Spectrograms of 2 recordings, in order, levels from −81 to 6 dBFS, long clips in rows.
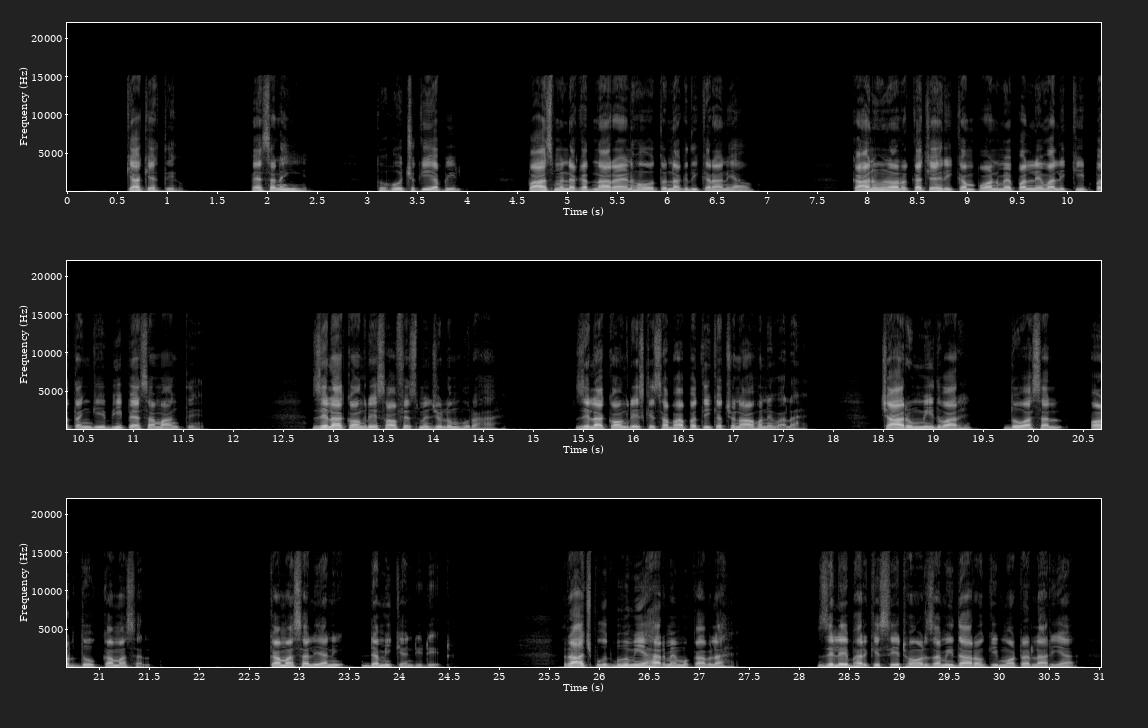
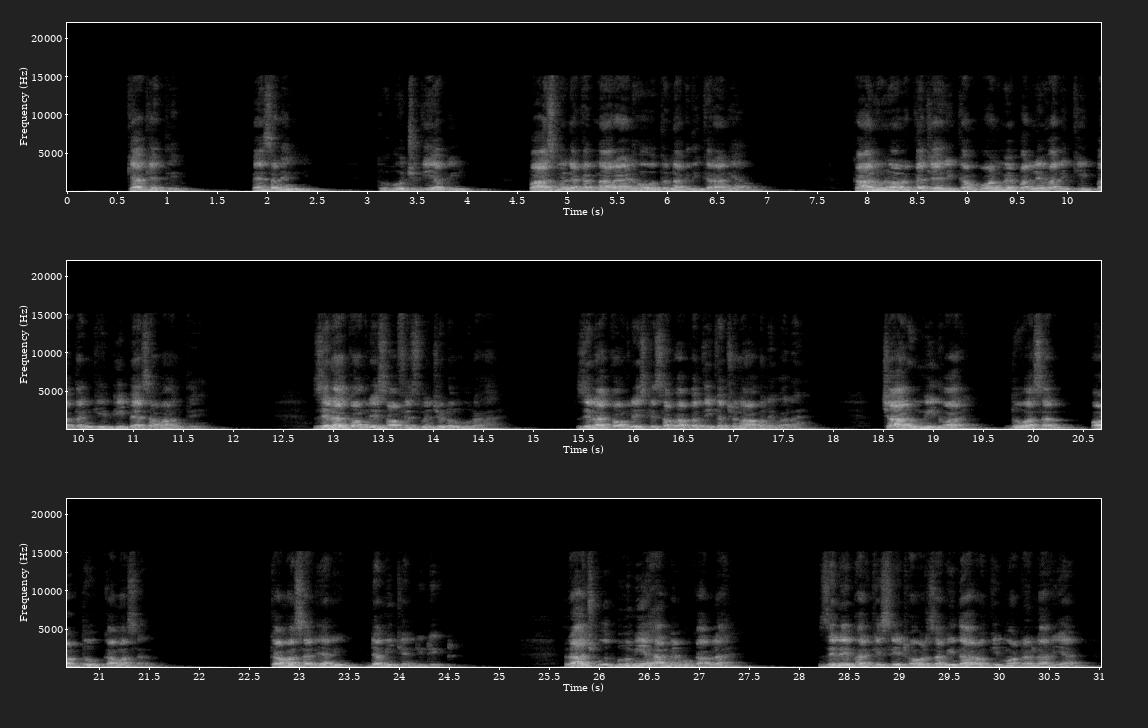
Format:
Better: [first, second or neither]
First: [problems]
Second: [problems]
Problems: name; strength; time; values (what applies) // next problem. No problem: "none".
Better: first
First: none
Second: off-mic speech; far // room echo; slight; dies away in 0.4 s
